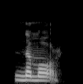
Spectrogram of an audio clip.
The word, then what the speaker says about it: Namor: He always pronounces it Namor because it's sin amor without love. So he really does the amor part.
